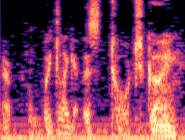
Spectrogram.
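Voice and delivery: very soft, low whisper; hushed whispering. Acted. Detective lighting a torch inside the dark warehouse, whispering. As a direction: whisper it under your breath. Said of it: "all whispering for".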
